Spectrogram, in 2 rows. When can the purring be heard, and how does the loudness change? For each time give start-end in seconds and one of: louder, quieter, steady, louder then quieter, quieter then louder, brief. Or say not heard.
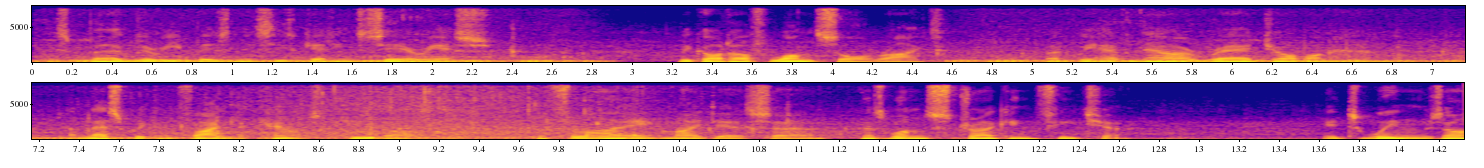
0.0-3.0 brief
4.5-10.4 quieter.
